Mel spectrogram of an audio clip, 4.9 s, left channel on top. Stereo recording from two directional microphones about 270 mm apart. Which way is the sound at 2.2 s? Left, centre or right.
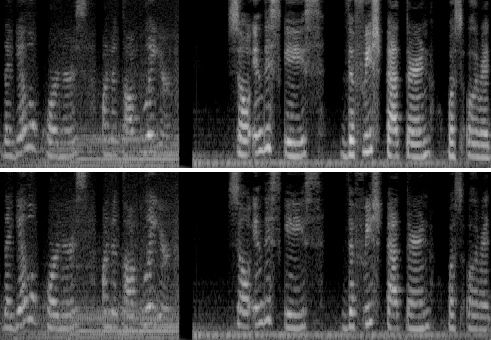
Left.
